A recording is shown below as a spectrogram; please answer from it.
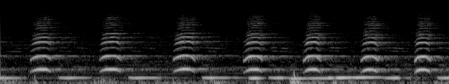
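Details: Siamang family's morning song at an eco-tourism farm: steady low drone-like booms with arched bark notes repeated about every two-thirds of a second.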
